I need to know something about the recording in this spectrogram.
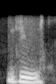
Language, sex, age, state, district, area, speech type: Hindi, female, 60+, Uttar Pradesh, Ghazipur, urban, conversation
